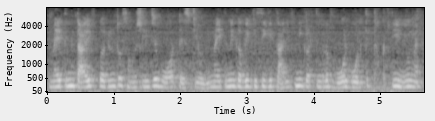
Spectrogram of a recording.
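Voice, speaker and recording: A woman's voice: mid-range voice, steady tone, quick pace, warm tone, highs cut off, slight background noise. A young woman vlogging at home on her phone. She chats casually and gushes, repeating herself for emphasis. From Himachal Pradesh, India. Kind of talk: casual vlog chat. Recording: echoey, roomy sound.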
